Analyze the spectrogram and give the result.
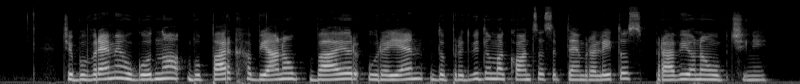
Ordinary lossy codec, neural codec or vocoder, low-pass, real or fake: Opus, 24 kbps; none; 19.8 kHz; real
